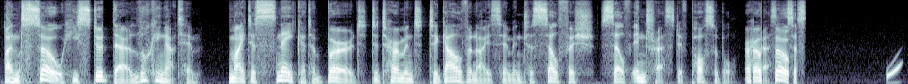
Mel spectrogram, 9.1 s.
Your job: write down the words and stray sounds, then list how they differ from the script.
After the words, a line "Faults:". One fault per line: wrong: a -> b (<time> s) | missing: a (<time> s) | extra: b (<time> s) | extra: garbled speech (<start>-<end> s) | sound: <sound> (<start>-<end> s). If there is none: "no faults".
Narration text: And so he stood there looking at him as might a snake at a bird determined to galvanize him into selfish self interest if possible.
And so he stood there looking at him might a snake at a bird determined to galvanize him into selfish self interest if possible. [garbled]
Faults:
missing: as (2.0 s)
extra: garbled speech (7.4-8.1 s)
sound: chirp (8.9-9.0 s)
